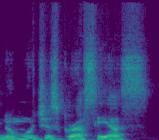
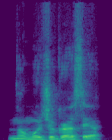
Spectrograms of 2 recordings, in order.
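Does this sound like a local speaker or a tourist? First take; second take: tourist; local. First: It is said in a careful tourist style. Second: It is said in a relaxed local style. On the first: The speaker is a visitor. The speaker calls it wrong. "they know you're giddy" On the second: The speaker lives there. The speaker calls it right. "they go, oh shit, he lives here"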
